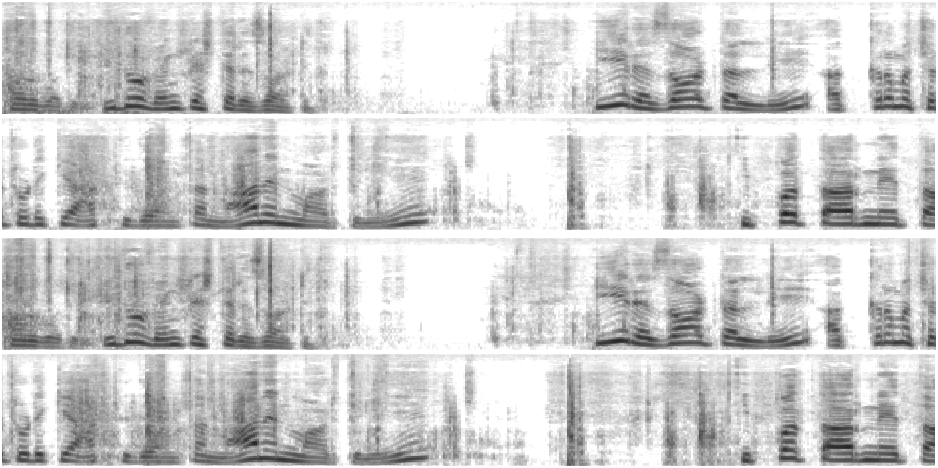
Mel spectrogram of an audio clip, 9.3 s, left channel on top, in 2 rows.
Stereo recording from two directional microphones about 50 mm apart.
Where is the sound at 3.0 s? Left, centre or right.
Left.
